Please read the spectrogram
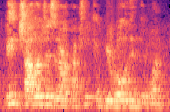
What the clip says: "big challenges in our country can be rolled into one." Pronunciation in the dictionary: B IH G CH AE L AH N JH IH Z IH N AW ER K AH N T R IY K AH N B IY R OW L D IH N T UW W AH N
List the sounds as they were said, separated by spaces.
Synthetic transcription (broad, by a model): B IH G CH AE L AH N JH IH Z IH N AW ER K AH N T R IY K AH N B IY R OW L D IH N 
